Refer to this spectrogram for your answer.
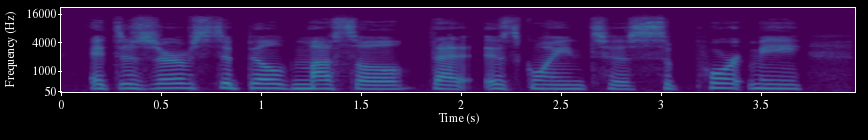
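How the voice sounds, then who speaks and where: On a very clean recording with a silent background, a woman with an unremarkable speaking voice talks at medium pitch with fairly even intonation. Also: dry, close sound with no echo. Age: 50s. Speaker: personal trainer and bodybuilder. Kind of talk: podcast interview.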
